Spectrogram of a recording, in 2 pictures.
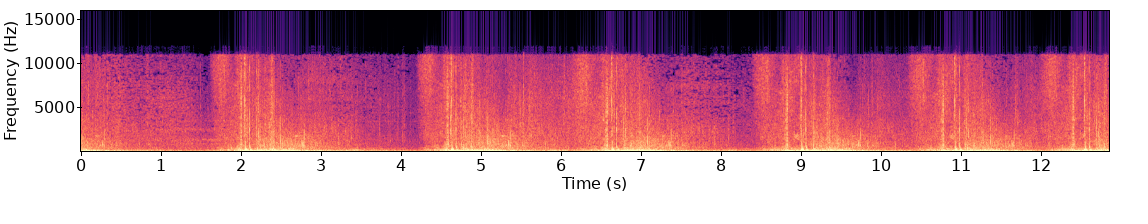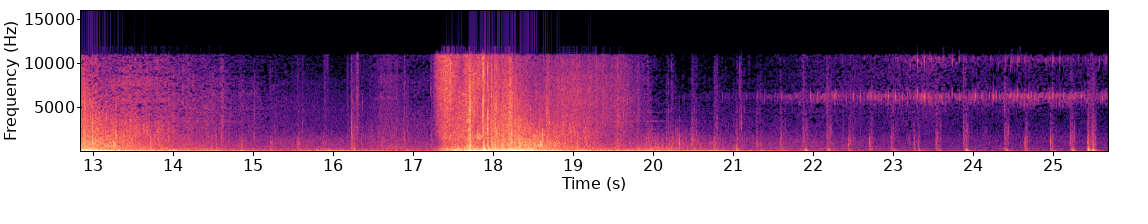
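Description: Repeated booming blasts of the Confringo fire spell in Hogwarts Legacy, roughly every two seconds, loud and close, with a final burst near the end before the scene quiets.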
